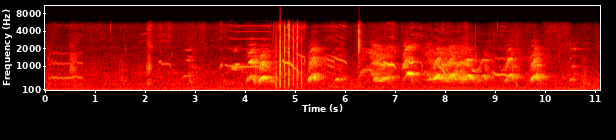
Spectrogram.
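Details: Rescue dog puppies with their mother, in a rescue's care; a busy overlapping run of high whimpers, yips and whines, sparse at first then dense from about four seconds on, with a few sharp clicks.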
